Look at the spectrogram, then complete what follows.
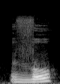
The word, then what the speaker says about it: vos: pronounce the final S, vos, you don't pronounce it, leur.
